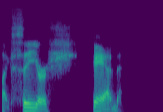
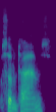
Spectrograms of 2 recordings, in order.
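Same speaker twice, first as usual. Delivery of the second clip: ordinary talk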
